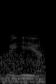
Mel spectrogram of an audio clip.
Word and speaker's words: Mejia: Mejia.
